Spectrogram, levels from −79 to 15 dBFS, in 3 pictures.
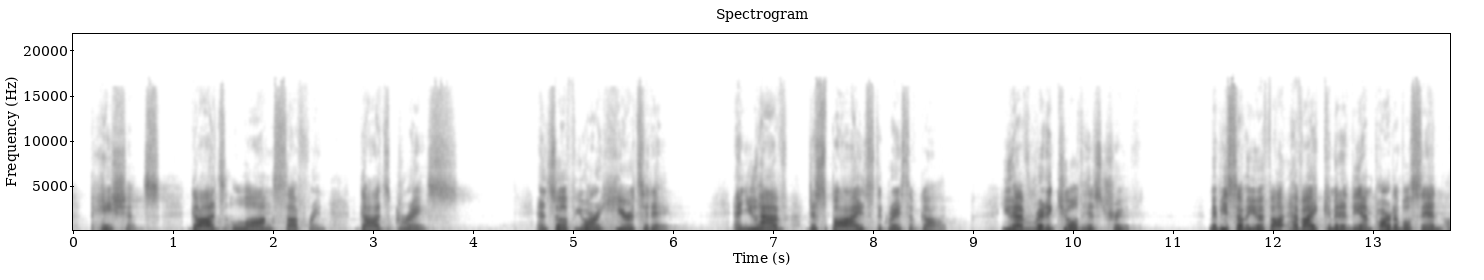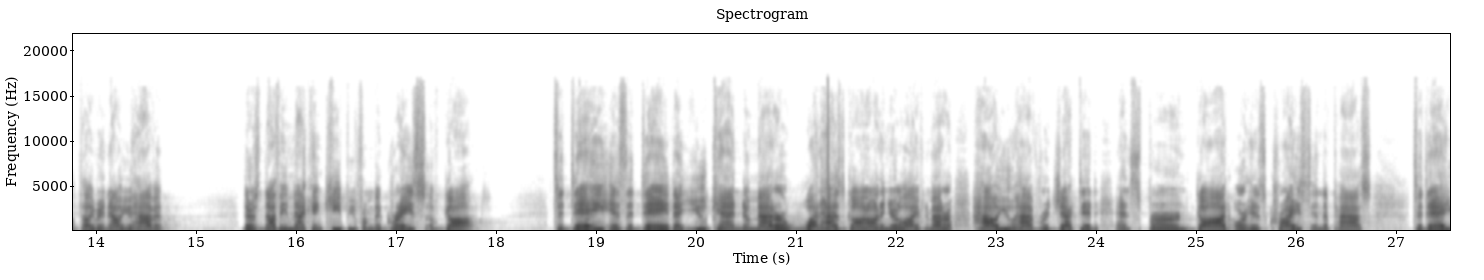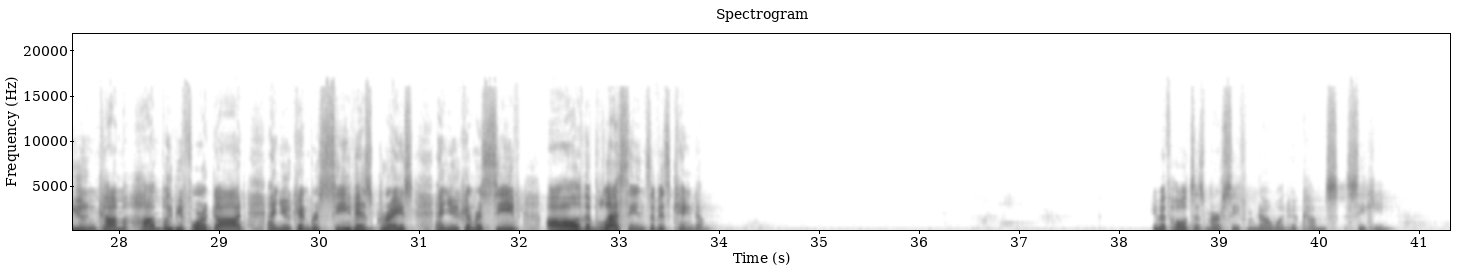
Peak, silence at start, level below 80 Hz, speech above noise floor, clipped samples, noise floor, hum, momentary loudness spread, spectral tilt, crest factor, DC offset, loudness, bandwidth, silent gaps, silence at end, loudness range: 0 dBFS; 0.2 s; -64 dBFS; 50 dB; under 0.1%; -70 dBFS; none; 14 LU; -4.5 dB/octave; 20 dB; under 0.1%; -20 LUFS; 17 kHz; none; 0.65 s; 9 LU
